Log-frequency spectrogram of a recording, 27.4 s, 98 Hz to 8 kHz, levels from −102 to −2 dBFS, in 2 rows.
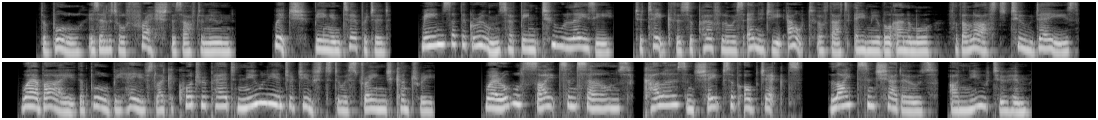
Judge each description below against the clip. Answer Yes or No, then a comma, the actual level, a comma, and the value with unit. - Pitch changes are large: Yes, wide, 5.8 semitones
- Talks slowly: No, average, 145 wpm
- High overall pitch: Yes, high, 200 Hz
